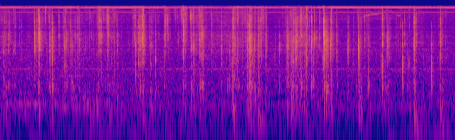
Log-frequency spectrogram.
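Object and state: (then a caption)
Plastic-wrapped nougat bar. Fingertips and nails tap and scratch the top of a full, flat rectangular Soft Nougat bar in a crinkly plastic wrapper. Quick, bright crinkles and sharp clicks come in irregular bursts with almost no low end, each snap dying away fast.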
